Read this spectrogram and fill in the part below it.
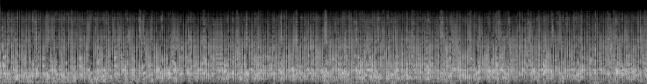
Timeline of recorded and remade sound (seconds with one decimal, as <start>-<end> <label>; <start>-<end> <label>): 0.0-6.5 remade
